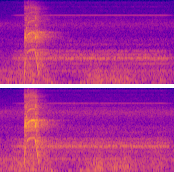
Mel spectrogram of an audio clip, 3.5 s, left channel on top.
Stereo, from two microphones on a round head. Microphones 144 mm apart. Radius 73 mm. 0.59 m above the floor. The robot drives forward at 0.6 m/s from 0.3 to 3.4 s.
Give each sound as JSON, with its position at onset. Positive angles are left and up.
{"t": 0.5, "sound": "a drill", "side_deg": -30, "distance_m": 1.1}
